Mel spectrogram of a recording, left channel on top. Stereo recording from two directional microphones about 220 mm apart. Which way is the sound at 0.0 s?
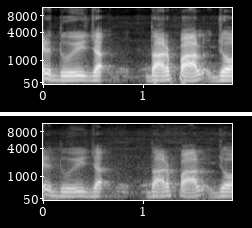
30° left (ahead or behind).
